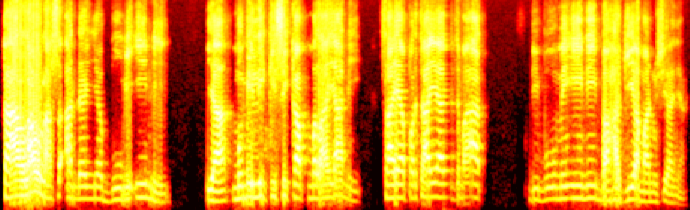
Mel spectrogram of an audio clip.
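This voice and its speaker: Gravelly-voiced man preaching a sermon. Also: high voice, a little slow, fairly bright tone, no echo, low-quality recording. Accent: Indonesian. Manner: addresses congregation directly, rhetorical questions, emphatic repetition. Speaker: pastor.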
